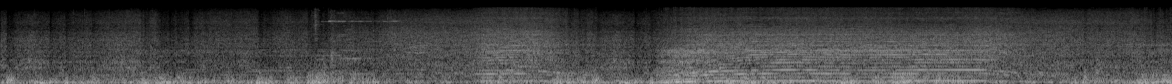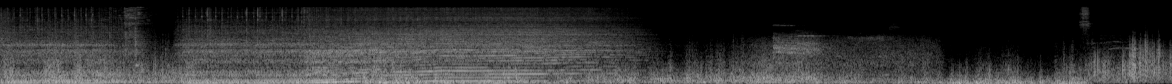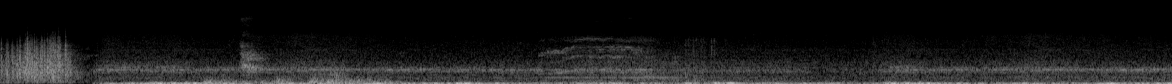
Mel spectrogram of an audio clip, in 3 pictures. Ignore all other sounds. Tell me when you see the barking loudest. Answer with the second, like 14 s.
26 s.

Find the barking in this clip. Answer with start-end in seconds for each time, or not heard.
25.4-27.5.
